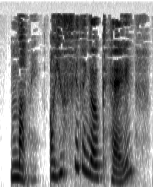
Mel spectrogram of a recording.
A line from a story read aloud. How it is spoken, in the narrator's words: Felicity asked in a worried tone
